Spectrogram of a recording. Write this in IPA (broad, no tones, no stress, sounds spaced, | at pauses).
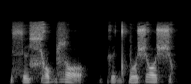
s y ɕ ɔ b ɮ ɔ | k y d k͡p o ʃ ɔ ʃ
